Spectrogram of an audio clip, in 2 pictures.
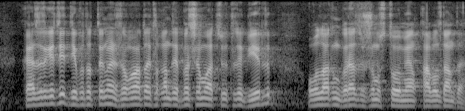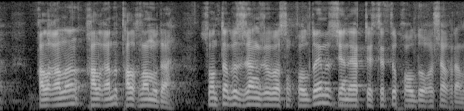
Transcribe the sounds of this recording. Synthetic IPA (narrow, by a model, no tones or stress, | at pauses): kʲʰɑzɪɾɡʲɪd̪ejd̪ʲe̞put̪at̪ːɑɾme̞nʒo̞ʁɑɾəd̪ɑjt̪əlˠʁɑnd̪ɑjbɪɾʃɑmɑt̪ʰʏ̥sut̪ɪlɪbe̞ɾɪlɪp̚ | wo̞lˠɑɾd̪əɴbɪɾɑzʒʊməst̪owəme̞ɴqʰɑbəlˠd̪ɑnd̪ə̰ | qʰɑlˠʁɑnət̪ʰɑlˠqəlˠɑnud̪ɑ̰ | so̞nd̪ət̪ɑnbɪzʒɑɴəʒo̞βɑsəɴqʰo̞lˠd̪ɑjməzʒæneæɾɪp̚t̪e̞st̪e̞ɾd̪ɪqʰo̞lˠd̪ɑwʁɑʃɑqəɾɑməz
